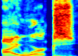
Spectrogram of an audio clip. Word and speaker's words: Iwerks: last name is pronounced iWorks. Some people say it's, Iwork.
